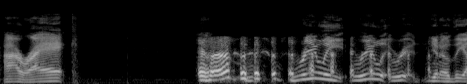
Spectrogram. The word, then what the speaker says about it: Iraq: and he said it's ear rack and he pointed to his ear and because this isn't a 90 and he said it's Iraq pronounce it that way and um I just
